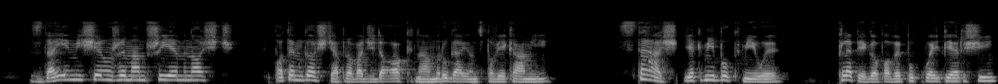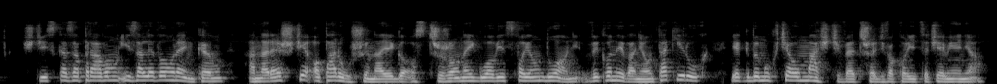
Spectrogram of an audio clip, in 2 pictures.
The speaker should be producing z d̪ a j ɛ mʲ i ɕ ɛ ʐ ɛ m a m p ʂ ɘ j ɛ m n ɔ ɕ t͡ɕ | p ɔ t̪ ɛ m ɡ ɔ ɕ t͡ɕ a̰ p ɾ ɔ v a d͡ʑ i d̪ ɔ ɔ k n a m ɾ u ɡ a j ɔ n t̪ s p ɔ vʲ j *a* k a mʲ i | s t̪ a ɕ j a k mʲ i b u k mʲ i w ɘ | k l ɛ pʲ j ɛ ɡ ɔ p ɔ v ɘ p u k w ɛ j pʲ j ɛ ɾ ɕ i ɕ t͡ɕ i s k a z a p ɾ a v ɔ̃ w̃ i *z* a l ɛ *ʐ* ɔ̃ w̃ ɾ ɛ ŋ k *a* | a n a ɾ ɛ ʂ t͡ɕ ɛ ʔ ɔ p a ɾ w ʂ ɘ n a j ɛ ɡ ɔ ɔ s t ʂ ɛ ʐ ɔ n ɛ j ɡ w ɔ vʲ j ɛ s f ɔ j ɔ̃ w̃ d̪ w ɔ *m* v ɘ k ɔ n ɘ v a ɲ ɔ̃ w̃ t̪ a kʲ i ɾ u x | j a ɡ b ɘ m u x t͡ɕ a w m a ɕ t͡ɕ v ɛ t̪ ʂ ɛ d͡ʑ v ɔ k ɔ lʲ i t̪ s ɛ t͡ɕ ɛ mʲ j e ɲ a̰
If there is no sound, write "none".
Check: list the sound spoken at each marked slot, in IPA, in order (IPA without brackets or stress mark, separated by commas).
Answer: ɛ, z, v, ɛ, ɲ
